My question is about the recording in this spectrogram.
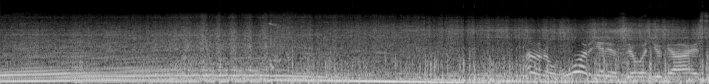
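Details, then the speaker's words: Turbocharged EFI car on street tires running stock Mitsubishi Mirage coil-on-plug coils: makes no boost and won't rev, perhaps about 80 hp. Revs climb, then the note turns ragged and stops pulling; misfire under boost suspected, ignition being diagnosed. "so I'm not getting any boosts and it will not even rev up it won't even rev with low boost"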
